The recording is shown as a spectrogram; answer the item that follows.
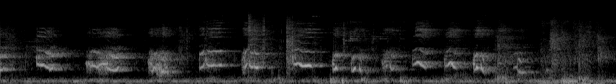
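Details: Six Labrador Retriever puppies from Sadie's litter play together in their puppy play room on a live puppy cam, giving a busy run of high, whiny whimpers and short yips that tumble over one another, rising and falling, with a low hum underneath.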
